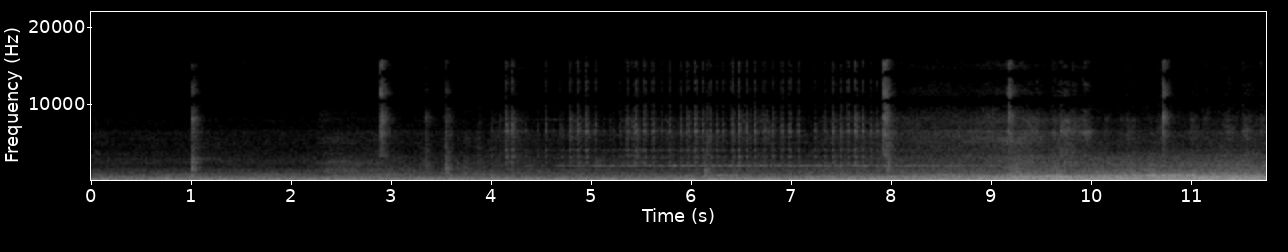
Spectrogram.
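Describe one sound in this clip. Wheels click over rail joints.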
